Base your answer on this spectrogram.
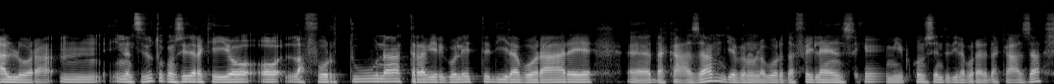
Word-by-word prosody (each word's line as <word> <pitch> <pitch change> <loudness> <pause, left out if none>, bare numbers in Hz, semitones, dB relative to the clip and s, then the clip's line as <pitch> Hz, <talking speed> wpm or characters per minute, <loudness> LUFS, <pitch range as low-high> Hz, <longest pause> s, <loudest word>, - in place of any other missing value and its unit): Allora, 110 -3 +2
mhmm, 115 -1 -2 0.2
innanzitutto, 120 +4 -1
considera 130 0 +3
che 115 - -9
io 115 0 +5
ho 115 0 +3
la 115 - -1
fortuna, 130 +4 -1
tra 115 -4 +2
virgolette 115 +2 -1
di 115 +1 -1
"lavorare", 115 0 +3 0.3
ehm, 100 -3 0
"da 105 0 -1
casa", 105 +7 +1
di 135 -8 -3
avere 110 -1 0
un 105 - -1
lavoro 105 +1 -1
da 100 -1 -4
freelance, 110 -1 -1
che 125 +1 -6
mi 105 0 -3
consente 110 0 -3
di 110 - -4
lavorare 105 -1 -2
da 105 0 -5
casa, 105 +5 -2
115 Hz, 165 wpm, -23 LUFS, 105-120 Hz, 0.3 s, io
